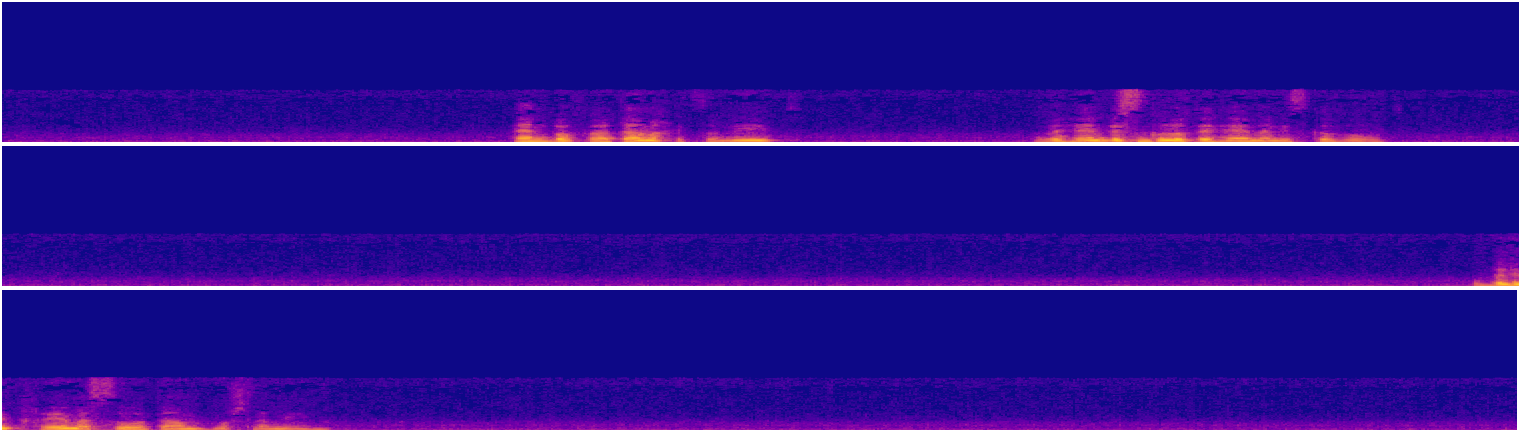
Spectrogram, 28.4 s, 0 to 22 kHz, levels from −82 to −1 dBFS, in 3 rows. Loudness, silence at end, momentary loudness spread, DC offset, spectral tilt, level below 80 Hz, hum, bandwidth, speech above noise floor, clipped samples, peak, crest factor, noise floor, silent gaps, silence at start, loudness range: -22 LUFS; 7.45 s; 16 LU; under 0.1%; -8 dB/octave; -54 dBFS; none; 8.6 kHz; 35 dB; under 0.1%; -4 dBFS; 24 dB; -57 dBFS; none; 3.2 s; 13 LU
